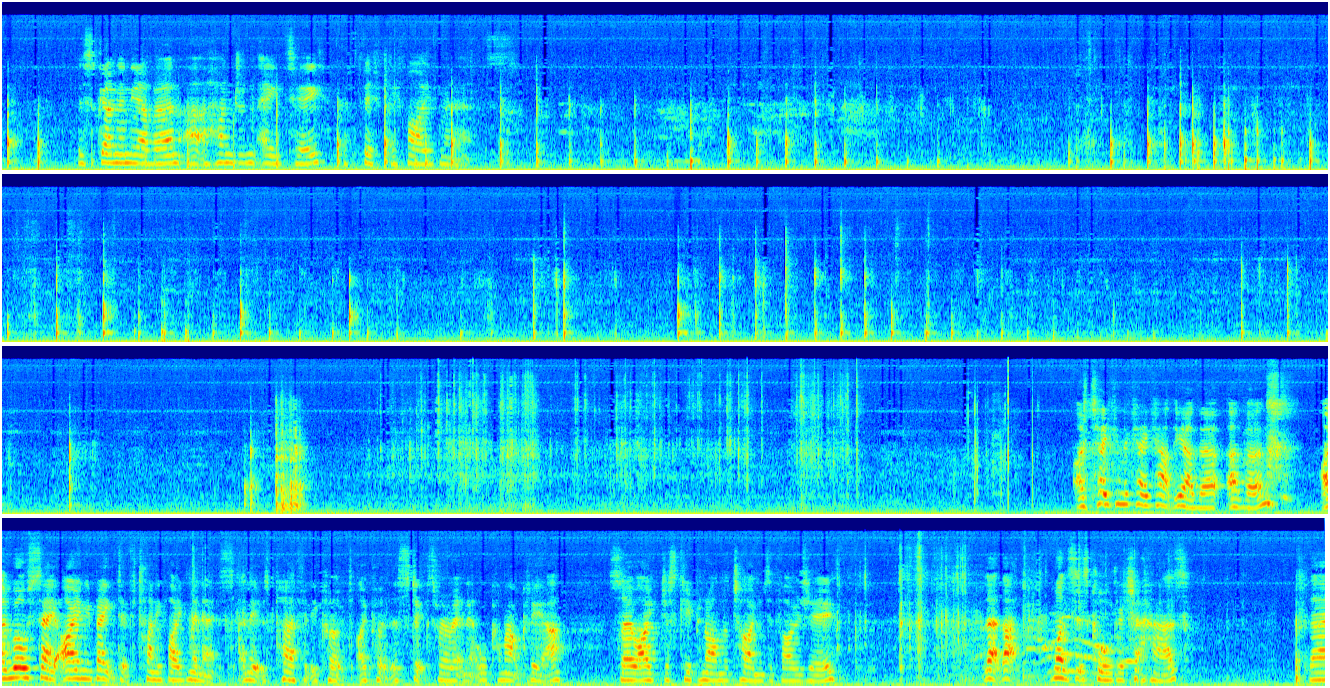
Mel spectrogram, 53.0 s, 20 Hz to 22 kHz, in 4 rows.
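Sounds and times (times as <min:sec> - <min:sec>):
crinkling and scraping: 0:30.2 - 0:35.2, 0:48.1 - 0:51.2.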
